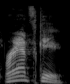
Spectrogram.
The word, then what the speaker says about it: Baranski: Did I even say that right? Baranski? – Baranski? – Baranski, yes. – Put the Polska in it.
